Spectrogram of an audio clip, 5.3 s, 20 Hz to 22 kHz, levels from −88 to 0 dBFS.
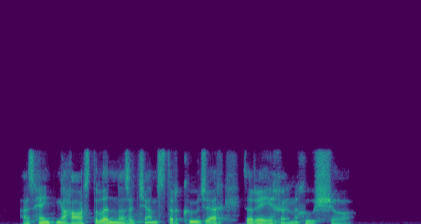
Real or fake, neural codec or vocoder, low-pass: fake; codec, 16 kHz, 2 kbps, X-Codec, HuBERT features, trained on balanced general audio; 7.2 kHz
